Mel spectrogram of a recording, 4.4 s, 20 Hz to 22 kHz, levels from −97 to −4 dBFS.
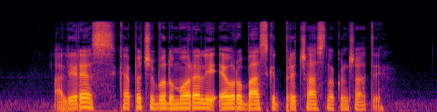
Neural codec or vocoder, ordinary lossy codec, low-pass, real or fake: none; MP3, 96 kbps; 10.8 kHz; real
